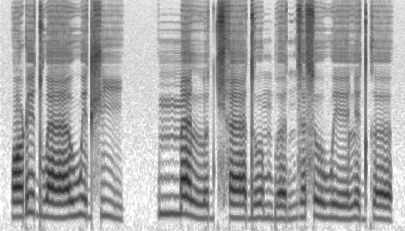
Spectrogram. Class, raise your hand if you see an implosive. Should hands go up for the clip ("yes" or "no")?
no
